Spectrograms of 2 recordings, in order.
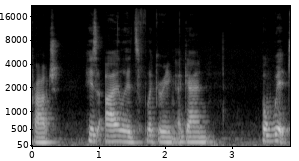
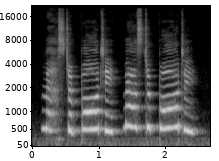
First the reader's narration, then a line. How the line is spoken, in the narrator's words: sobbed Winky through her hands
